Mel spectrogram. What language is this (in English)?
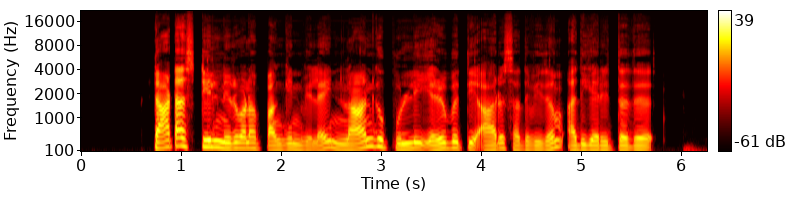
Tamil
